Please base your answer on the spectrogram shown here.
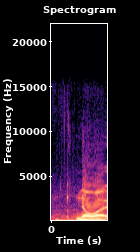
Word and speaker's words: NOAA: NOAA is how they pronounce it.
